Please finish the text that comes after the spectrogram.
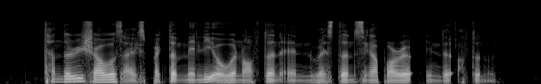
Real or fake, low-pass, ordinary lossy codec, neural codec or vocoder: real; none; none; none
